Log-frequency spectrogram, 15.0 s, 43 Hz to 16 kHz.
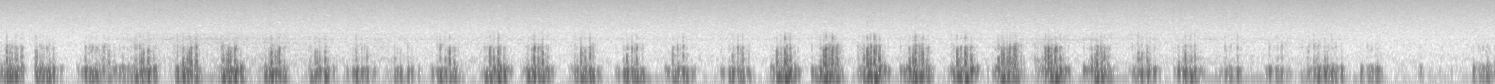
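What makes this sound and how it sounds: A solid, light wooden ball rolls around a shallow square wooden tray held in white-gloved hands, with the tray tilted to keep it moving. The result is a steady series of about 34 low, soft rumbling swells, roughly two per second, with a dull, muffled tone and almost no high or bright content. It fades to near silence just before the end.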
